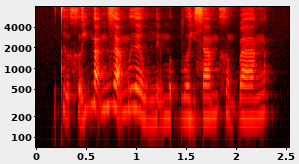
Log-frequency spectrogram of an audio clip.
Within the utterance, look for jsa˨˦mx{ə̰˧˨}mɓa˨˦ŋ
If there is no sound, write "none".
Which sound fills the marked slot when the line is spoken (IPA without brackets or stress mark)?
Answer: ə̰˧˨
